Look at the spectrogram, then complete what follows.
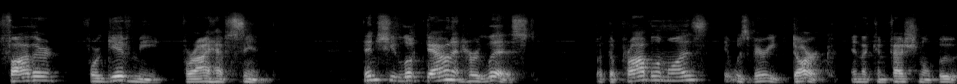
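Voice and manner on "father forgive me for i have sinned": strong, very thick put-on Spanish accent. Retelling a woman's first memorized English phrase in confession, with a very thick Spanish accent. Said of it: "with a very thick Spanish accent".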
